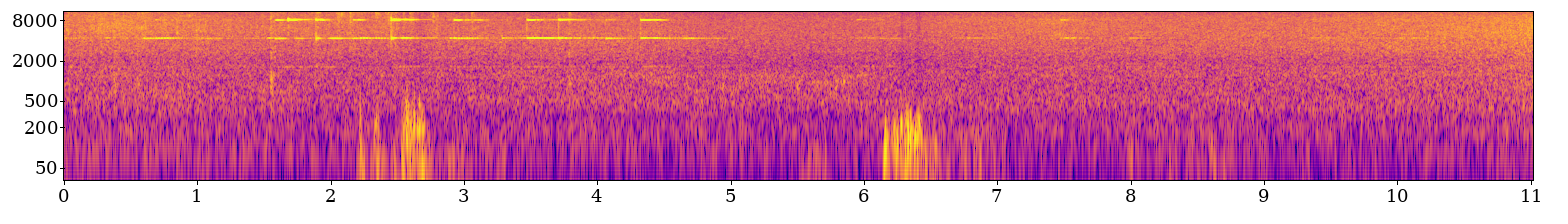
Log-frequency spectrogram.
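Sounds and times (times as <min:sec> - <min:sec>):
steady rain hiss: 0:00.0 - 0:11.0
high thin ringing tone: 0:00.6 - 0:05.2.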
